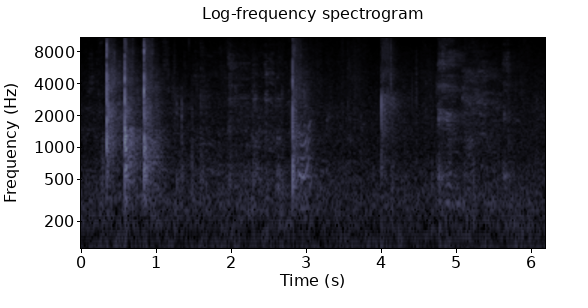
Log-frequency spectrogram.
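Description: A few sharp handclaps in an indoor hall: three in quick succession about half a second in, then a few scattered single claps, with faint voices in the background.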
